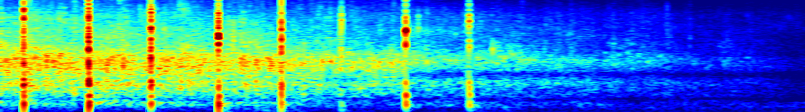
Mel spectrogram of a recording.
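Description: Audience applauding, with a few sharp single claps standing out about three times a second. The applause dies away over the last two seconds.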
